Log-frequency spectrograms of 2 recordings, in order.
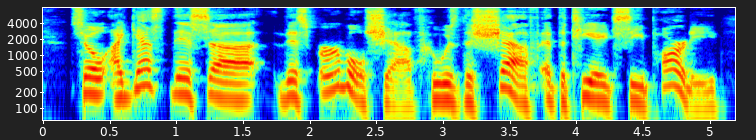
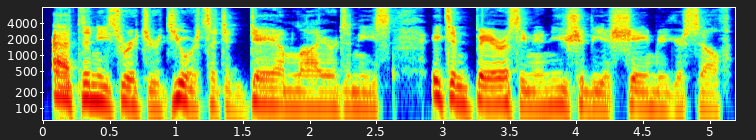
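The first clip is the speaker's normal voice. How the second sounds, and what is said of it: Put-on voice for a quoted man. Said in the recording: “I'm gonna do a voice for him because I'm just tired of my voice”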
